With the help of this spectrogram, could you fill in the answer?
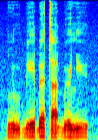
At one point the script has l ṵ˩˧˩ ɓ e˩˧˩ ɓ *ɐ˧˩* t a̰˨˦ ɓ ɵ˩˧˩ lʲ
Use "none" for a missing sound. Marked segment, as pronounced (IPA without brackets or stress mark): ɐ˧˩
